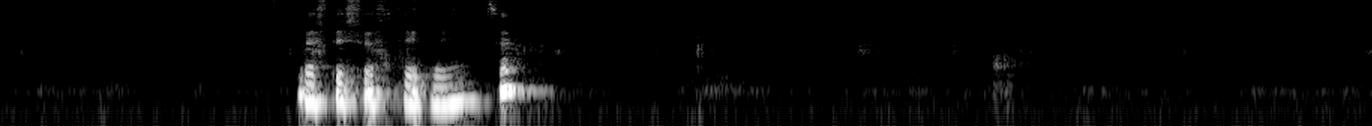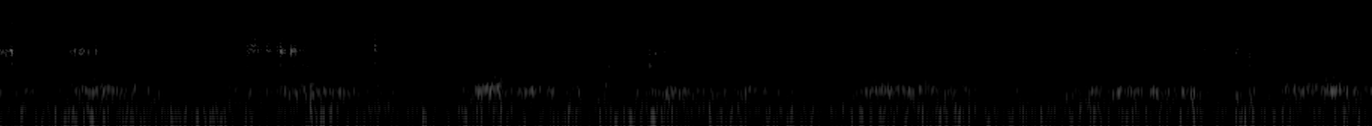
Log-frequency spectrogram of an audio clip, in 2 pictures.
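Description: Glass seed beads click faintly as fingers pick them up.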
